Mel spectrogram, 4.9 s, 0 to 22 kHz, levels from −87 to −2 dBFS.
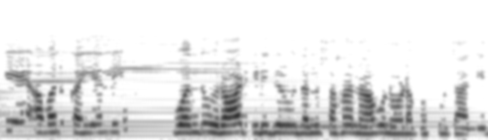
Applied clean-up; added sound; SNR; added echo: classical method spectral subtraction.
